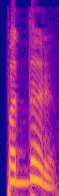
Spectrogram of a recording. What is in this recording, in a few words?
"padhar", Punjabi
